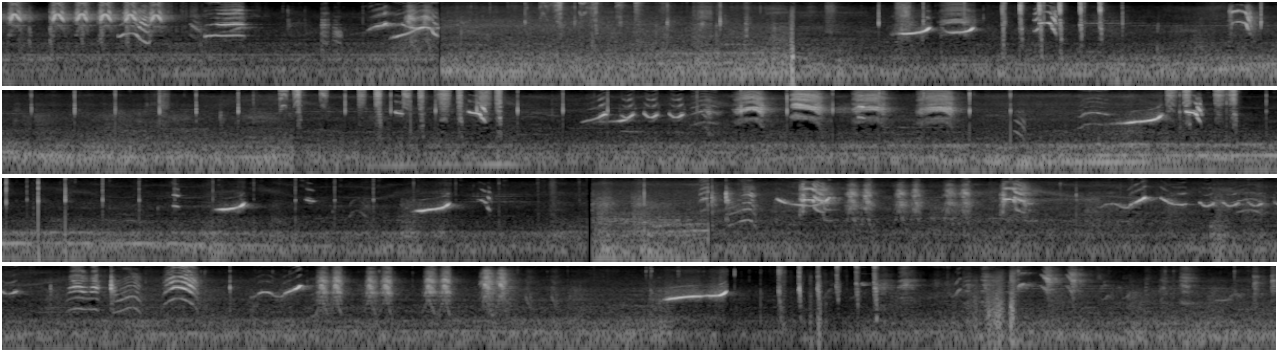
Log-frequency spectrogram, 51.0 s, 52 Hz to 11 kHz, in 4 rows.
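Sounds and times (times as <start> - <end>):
parrots squawking and chirping: 0.0 - 4.6, 5.2 - 7.9, 9.4 - 11.2, 12.1 - 12.6, 15.2 - 25.2, 32.4 - 44.0, 46.0 - 50.9
sharp clicks: 4.5 - 8.0, 8.7 - 11.7, 12.4 - 19.0, 24.4 - 32.0.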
